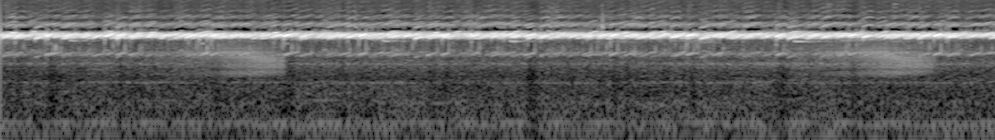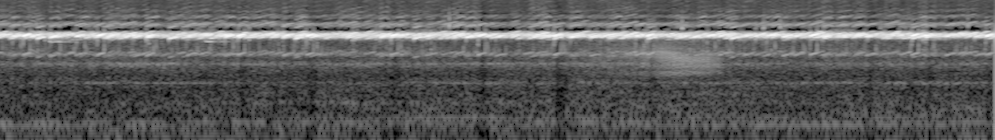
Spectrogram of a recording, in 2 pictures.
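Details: Early-year frog pond at night, full of spring peepers: high, piercing peeps pile into a constant shimmering chorus, broken only by three short, lower raspy bursts spaced roughly seven seconds apart.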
